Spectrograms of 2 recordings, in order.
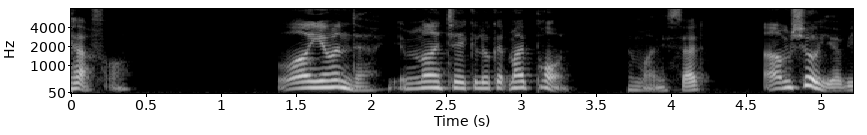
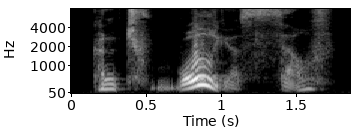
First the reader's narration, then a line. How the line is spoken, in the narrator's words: He snapped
